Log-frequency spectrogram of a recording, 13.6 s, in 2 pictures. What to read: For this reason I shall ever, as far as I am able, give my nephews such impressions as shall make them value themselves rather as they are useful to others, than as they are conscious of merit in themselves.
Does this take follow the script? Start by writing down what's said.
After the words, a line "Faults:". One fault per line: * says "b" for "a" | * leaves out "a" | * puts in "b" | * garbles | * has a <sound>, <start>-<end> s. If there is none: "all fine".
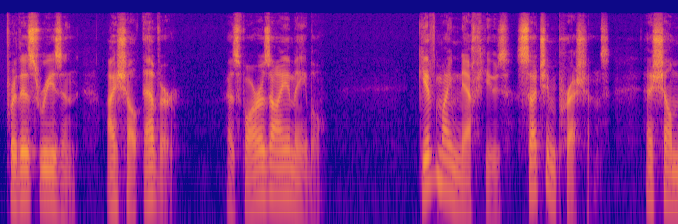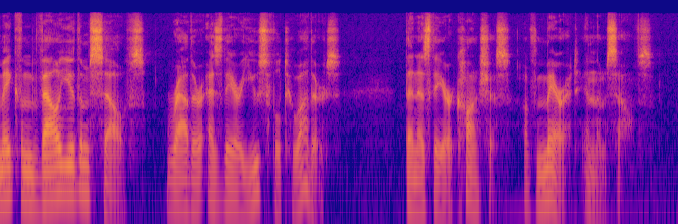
For this reason I shall ever, as far as I am able, give my nephews such impressions as shall make them value themselves rather as they are useful to others, than as they are conscious of merit in themselves.
Faults:
all fine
